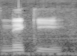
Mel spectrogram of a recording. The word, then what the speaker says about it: Nikki: And yes, it is Nikki. Noman, I was corrected again.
